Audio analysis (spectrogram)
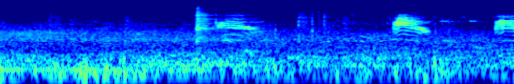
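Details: Male Toyger cat talking excitedly while out on a walk, also purring: three short, bent, descending meows spaced a second or two apart over a steady low rumbling of movement and purr.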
